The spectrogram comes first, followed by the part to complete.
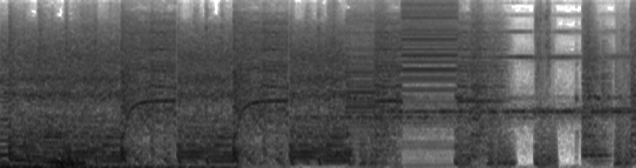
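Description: Heavy, aggressive rock intro music with a driving rhythm. About four seconds in it breaks into a short stuttering glitch, then thins out to a steady high tone with separate pulsing hits.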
